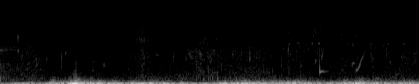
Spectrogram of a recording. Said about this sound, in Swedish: Det är någon lite trängre passage och, och, och, ja, det är nog nästan bara fåglar och sen våra eh, paddeltak som, som hörs här. Annars är det helt tyst. Lite vind men bara så att det svalkar lite.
